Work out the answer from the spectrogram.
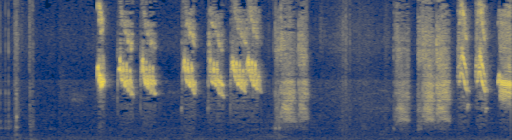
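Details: Lure song of a streaked weaver: quick series of high, sharp, buzzy chirps in short clusters, separated by brief pauses, with a harsher rasping burst near the middle, and a high whistled note at the end.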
